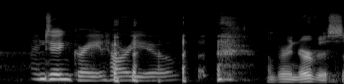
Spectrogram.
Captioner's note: chuckling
